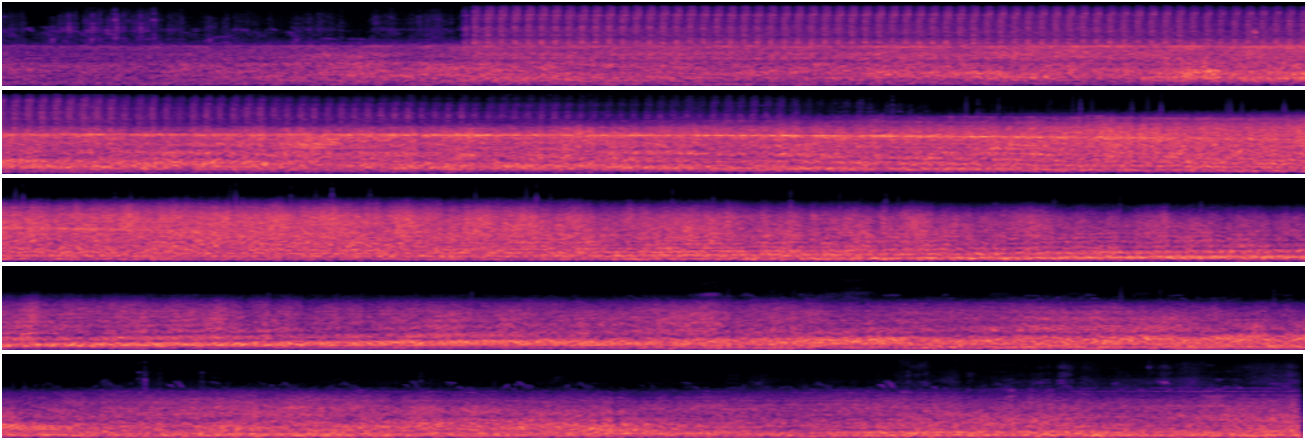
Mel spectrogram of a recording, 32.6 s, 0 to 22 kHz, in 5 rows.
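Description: A formation of five F/A-18 Super Hornet-type jets, each with twin F414 turbofans, passing overhead. The jet noise builds over the first six seconds, a high whine falls in pitch as they pass, and the noise stays loud as they fly away.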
